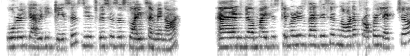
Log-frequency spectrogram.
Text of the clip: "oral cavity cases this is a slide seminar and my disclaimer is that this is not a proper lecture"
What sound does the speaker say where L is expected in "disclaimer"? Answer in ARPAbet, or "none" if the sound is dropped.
none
